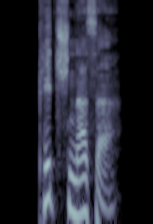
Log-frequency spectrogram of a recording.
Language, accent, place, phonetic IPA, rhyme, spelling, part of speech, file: German, Germany, Berlin, [ˈpɪt͡ʃˈnasɐ], -asɐ, pitschnasser, adjective, De-pitschnasser.ogg
- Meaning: inflection of pitschnass: 1. strong/mixed nominative masculine singular 2. strong genitive/dative feminine singular 3. strong genitive plural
